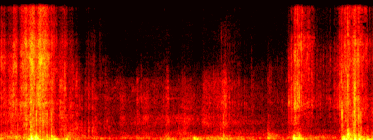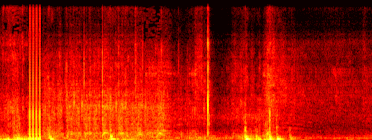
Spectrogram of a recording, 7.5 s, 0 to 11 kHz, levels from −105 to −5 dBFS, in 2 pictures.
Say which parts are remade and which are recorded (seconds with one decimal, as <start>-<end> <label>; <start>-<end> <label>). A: 0.0-0.9 remade; 0.9-4.2 recorded; 4.2-5.1 remade; 5.1-5.7 recorded; 5.7-7.5 remade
